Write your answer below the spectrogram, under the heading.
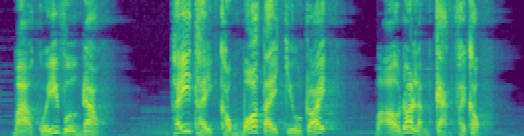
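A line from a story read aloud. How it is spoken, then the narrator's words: Angry shout. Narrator (Vietnamese): Ông thầy lùng quát lên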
